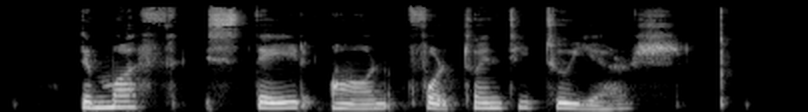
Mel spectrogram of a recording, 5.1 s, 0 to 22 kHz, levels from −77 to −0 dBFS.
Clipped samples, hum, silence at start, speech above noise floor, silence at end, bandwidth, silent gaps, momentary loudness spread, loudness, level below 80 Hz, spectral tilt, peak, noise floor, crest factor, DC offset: under 0.1%; none; 0.5 s; 44 dB; 0.8 s; 16.5 kHz; none; 12 LU; -23 LUFS; -66 dBFS; -4.5 dB/octave; -4 dBFS; -67 dBFS; 20 dB; under 0.1%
